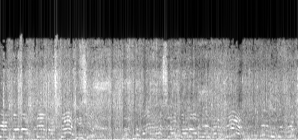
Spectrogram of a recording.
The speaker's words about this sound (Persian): جاده پشنستان کابل، جایی که کارهای باسازیان به شدت ادامه داشته و حالا تکمیل گردیده و این منطقه قابل توجه مردم نیز شده است. در این جاده فواره آب باسازی شده که در آنجا جوانان عکس های یادگاری می گیرند و به یک جای خوب برای بازی اطفال مبدل شده است.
